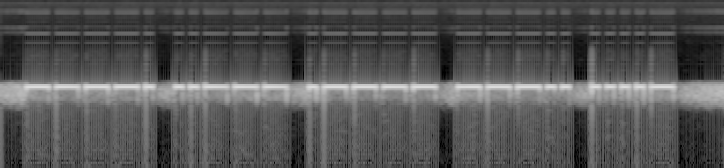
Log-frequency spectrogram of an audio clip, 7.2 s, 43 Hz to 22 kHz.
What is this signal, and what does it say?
Morse code, heard as a keyed tone, about 16 wpm, 870 Hz. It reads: 92184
